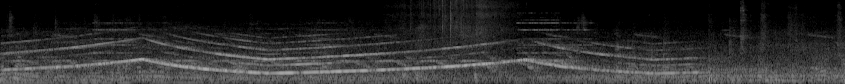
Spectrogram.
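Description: Vehicle siren wailing, its pitch sweeping slowly up and down twice, on a car driving in and pulling up. The siren fades out about ten seconds in.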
